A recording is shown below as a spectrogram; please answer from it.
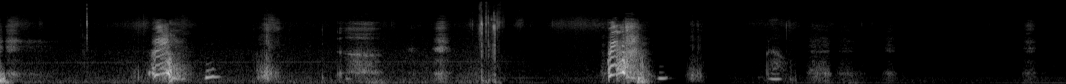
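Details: Staged hiding scenario with mostly natural, minimally induced sneezing: several sharp sneezes, some stifled and held back, with quiet breathy pauses between them; sneezing fit from an allergy attack.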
